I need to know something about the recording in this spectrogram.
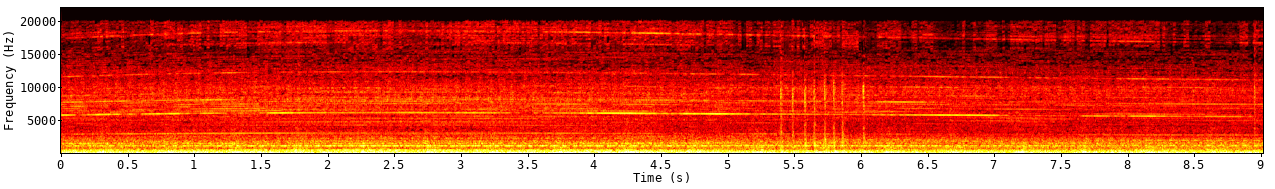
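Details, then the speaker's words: New Miele washing machine at full-speed spin during a drum-cleaning cycle: a steady, even whoosh with the pump audible and no rumble or grinding from the bearings. "on entend mieux la pompe qui qui gère mieux il y a aucun bruit de roulement à rien du tout elle est neuve"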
